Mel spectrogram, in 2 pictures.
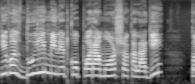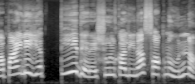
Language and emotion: Nepali, angry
